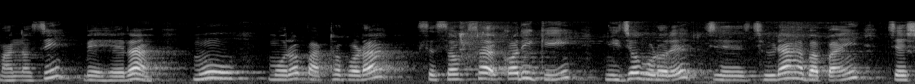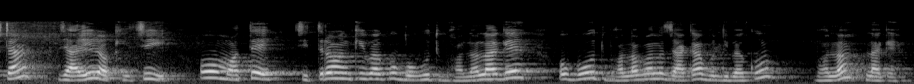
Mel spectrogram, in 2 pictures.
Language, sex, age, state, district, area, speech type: Odia, female, 18-30, Odisha, Jajpur, rural, spontaneous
